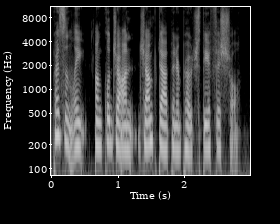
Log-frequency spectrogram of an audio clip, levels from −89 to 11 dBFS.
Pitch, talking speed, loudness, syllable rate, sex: 190 Hz, 180 wpm, -19 LUFS, 6.5 syllables/s, female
